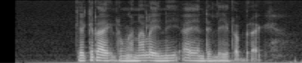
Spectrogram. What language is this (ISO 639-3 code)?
mas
